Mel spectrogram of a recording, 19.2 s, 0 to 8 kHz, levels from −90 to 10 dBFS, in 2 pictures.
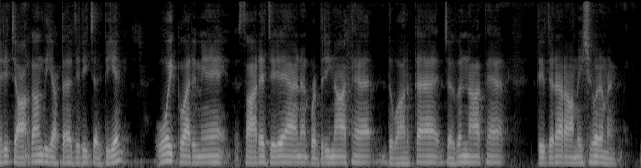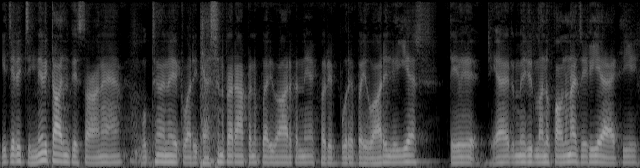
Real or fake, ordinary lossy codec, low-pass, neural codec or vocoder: fake; none; none; codec, 16 kHz, 1 kbps, FunCodec, trained on LibriTTS, 50 frames a second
